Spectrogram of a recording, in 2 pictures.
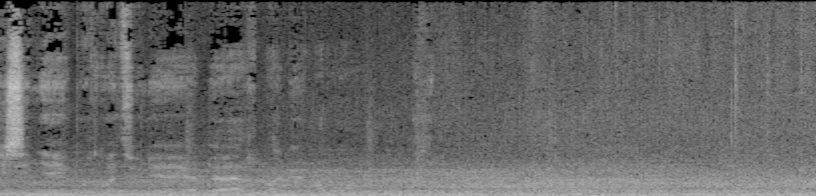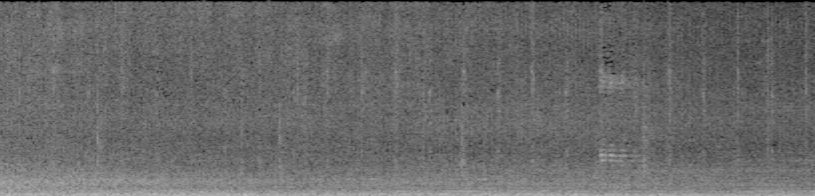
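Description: Steady road and engine noise heard inside the cabin of a moving car, an even low rumble that holds at one level.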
